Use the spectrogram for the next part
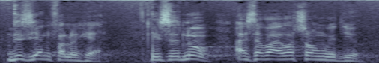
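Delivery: usual speaking voice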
